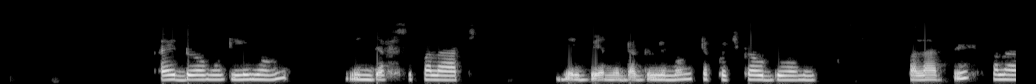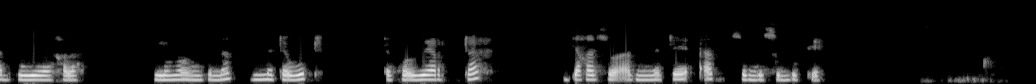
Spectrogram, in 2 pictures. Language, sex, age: Wolof, female, 36-49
